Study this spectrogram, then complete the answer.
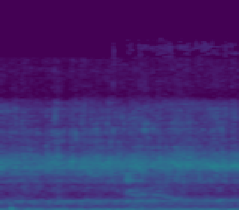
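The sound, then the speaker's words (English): Wine pours steadily through an aerator, a continuous airy hiss and gush of liquid that holds even for the whole moment, fairly quiet, with no voices. “That's the aerator that we're using to pour the wine.”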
